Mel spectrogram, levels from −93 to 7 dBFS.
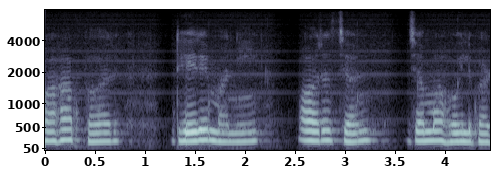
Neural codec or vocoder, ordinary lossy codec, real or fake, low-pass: none; none; real; none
